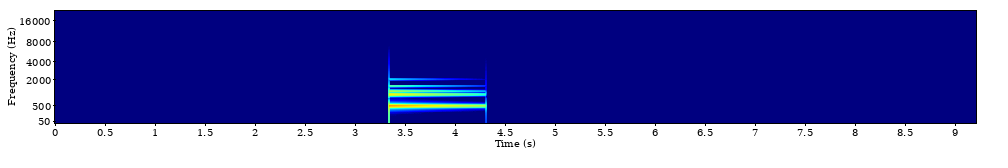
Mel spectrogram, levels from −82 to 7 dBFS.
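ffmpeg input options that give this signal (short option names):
-f lavfi -i "aevalsrc='0.158*pow(10,-3*t/3.28)*sin(2*PI*504*t)+0.0596*pow(10,-3*t/2.664)*sin(2*PI*1008*t)+0.0224*pow(10,-3*t/2.522)*sin(2*PI*1209.6*t)+0.00841*pow(10,-3*t/2.359)*sin(2*PI*1512*t)+0.00316*pow(10,-3*t/2.164)*sin(2*PI*2016*t)':d=0.97:s=44100"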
